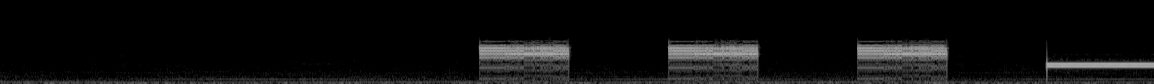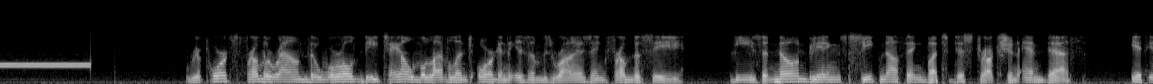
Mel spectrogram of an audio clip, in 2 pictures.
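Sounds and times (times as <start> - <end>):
two-tone attention signal: 10.5 - 12.5.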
